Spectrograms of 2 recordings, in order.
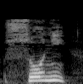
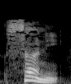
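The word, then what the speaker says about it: Sonny: Его имя писалось как Сони, а произносилось как Сани.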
